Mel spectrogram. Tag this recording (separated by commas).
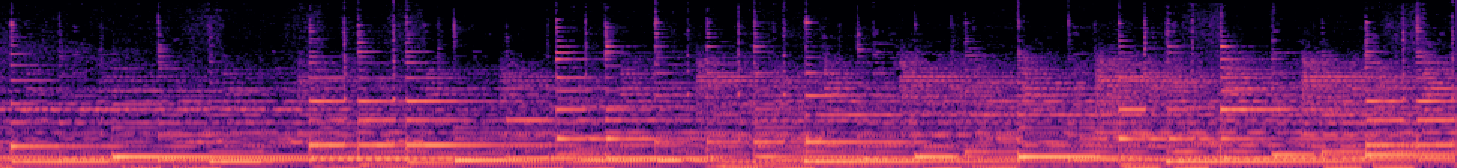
playing harp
